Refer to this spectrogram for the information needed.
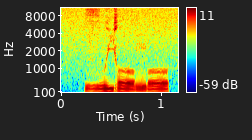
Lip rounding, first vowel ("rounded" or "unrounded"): rounded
